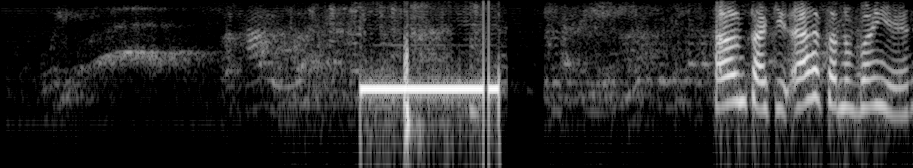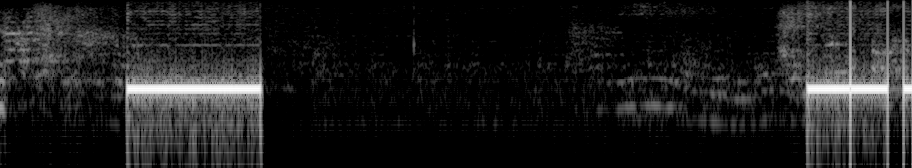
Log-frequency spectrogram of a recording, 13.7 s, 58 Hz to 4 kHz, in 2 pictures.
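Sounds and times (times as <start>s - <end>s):
telephone ringback tone of an unanswered call: 2.7s - 3.8s, 7.8s - 8.8s, 12.9s - 13.6s
speech: 5.5s - 7.0s.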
